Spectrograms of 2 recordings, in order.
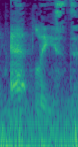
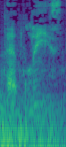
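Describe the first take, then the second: First: The stress falls on the word at. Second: The stress falls on the word least. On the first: The speaker calls it wrong. "Don't never say" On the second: The speaker calls it right. "It's always"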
